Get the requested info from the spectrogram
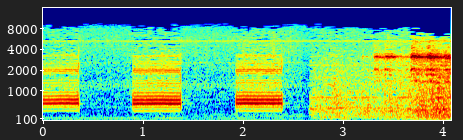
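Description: Three evenly spaced buzzy electronic beeps, each about half a second long and a second apart. Then, from about two-thirds of the way in, a rising rumble of vehicle noise with a high squealing tone near the end.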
